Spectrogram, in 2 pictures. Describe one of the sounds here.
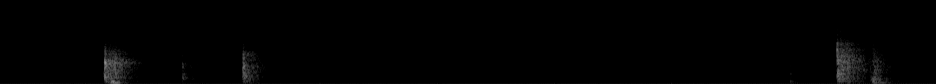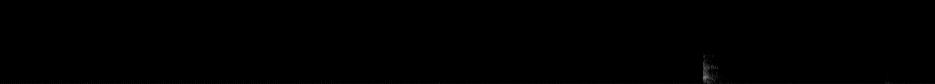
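Objects knock and thump now and then in an echoing hall.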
